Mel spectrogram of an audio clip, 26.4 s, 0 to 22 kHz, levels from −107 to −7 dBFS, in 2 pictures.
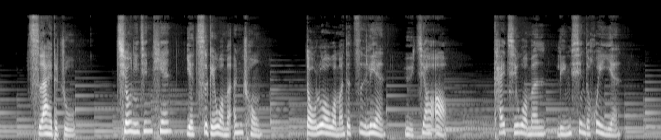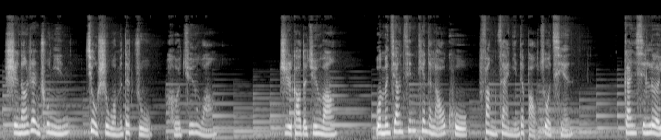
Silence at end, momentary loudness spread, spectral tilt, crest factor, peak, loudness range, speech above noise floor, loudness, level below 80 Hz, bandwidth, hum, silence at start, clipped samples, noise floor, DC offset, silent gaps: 0 s; 21 LU; -5.5 dB/octave; 22 dB; -2 dBFS; 7 LU; 22 dB; -22 LUFS; -54 dBFS; 14 kHz; none; 0 s; under 0.1%; -43 dBFS; under 0.1%; none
